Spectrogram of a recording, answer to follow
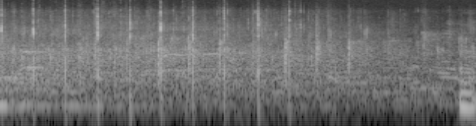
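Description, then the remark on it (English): A crowd of sports club teams and parents at an evening gathering applauds itself for its dedication this year, a dense patter of many hands clapping steadily for several seconds with sharp individual claps standing out, at a fairly even loudness throughout. “Give yourselves a big round of applause, guys, for all your dedication this year.”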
